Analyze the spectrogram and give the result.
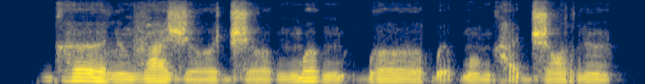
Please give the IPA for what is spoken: ɡʱ əː l ə̃ v a ʒ ɤː d͡ʒ ɤː ŋ͡m ɤ ŋ͡m ə̰ ɡ͡b ɤː ɓ ə̰ ɓ ɔ̃ ɡʱ a̰ d͡ʒ ɔ r ə̃

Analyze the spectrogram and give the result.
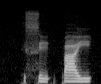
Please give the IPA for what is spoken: s i˨ ʔ p a˧ j

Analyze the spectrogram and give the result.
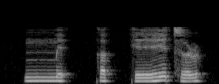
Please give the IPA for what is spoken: mː e ʔ kː ɐ kː eː t͡s ɵ ɭ

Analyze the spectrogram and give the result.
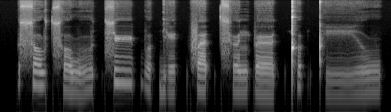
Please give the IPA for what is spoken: s o˧ w t͡sʰ o˨˩ w uː˨ t̚ s yː˥ p̚ w ʊ˨ k̚ j ɪ˨˥ k̚ f ɐ˧ t̚ t͡sʰ ɵ˨˧ n p œː˨ t̚ kʰ ʊ˥ k̚ pʰ iː˨˧ w

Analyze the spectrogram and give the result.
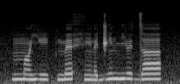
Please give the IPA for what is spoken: m ɔ̃˧ j iː˨ k m ɛ˦ h ĩ˨ ɾ ə˧ d͡ʒ ĩ˦ n j ɨ˦˨ d a˦

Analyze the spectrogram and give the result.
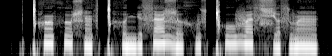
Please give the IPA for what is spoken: ǀʰ ɐ̃˦ θ ɵ˦ ɬ æ̃˨ s ǀʰ ə˨ nʲ ɛ˨ s æ˦ ɮ ə˨ x u˨ s ǀʰ o˦ v æ˦ s ɕ ɐ˨ s v æ̃˦˨

